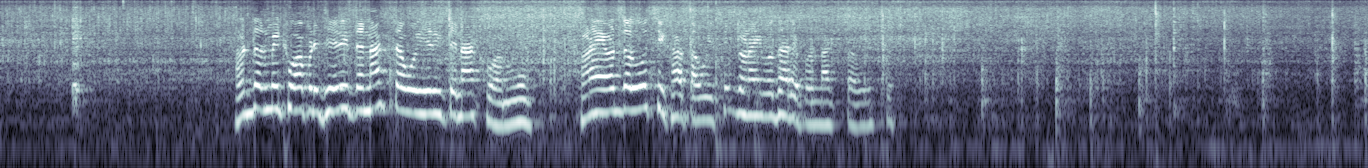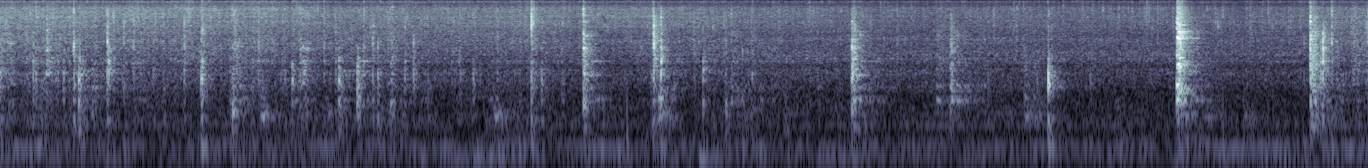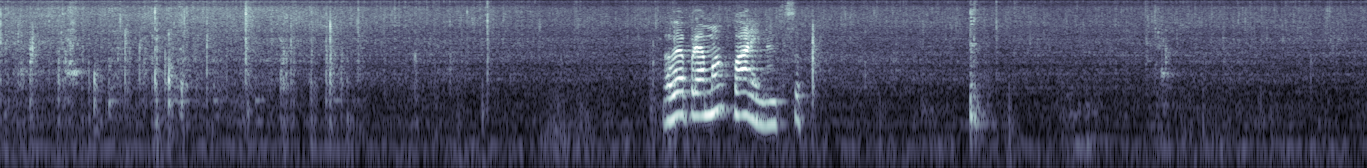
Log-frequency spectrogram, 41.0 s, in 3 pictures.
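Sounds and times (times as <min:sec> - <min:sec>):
leaves sizzling in oil: 0:00.0 - 0:41.0
spatula scraping a pan: 0:26.9 - 0:30.3.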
